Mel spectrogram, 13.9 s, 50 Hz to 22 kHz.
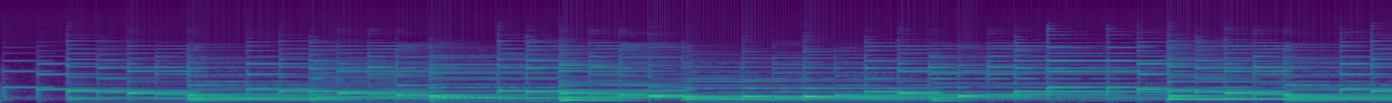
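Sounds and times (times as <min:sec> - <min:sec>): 
mini piano: 0:00.0 - 0:13.9.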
